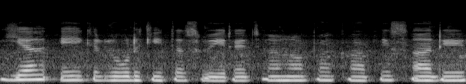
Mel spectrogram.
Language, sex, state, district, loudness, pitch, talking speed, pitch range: Hindi, female, Bihar, Gaya, -16 LUFS, 190 Hz, 140 wpm, 185-205 Hz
